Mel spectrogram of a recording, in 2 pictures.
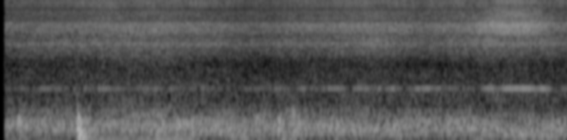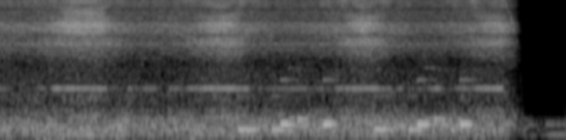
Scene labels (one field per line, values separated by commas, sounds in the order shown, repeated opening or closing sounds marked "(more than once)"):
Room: living room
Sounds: vacuum cleaner, phone ringing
